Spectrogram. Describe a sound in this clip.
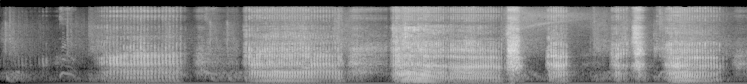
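Fighters grunt and shout as they strike.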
